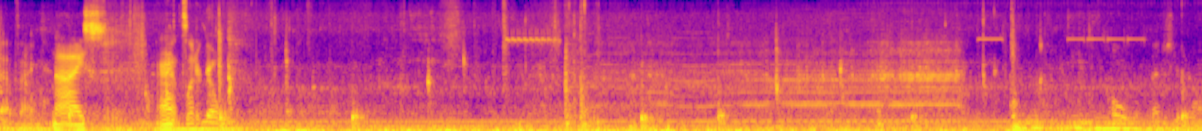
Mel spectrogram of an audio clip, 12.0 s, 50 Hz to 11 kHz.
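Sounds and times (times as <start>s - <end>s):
electric motor whining: 6.0s - 9.7s.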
